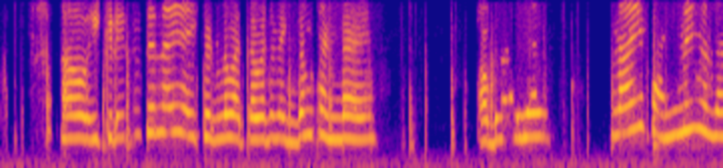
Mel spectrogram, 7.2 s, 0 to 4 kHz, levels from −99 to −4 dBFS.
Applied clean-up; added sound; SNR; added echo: neural diffusion model UNIVERSE++.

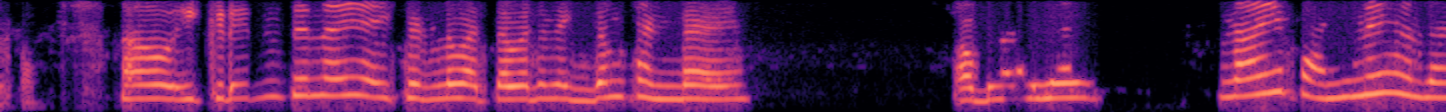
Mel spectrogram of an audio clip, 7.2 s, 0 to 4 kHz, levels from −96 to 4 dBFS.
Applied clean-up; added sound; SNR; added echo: none; none; none; none.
